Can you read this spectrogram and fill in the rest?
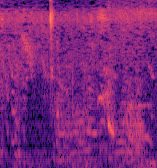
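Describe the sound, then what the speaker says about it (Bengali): Fayoumi hens, an Egyptian laying breed, clucking softly on a small farm, a brief close-up burst of short, chirpy calls over a low background hum. "এই যে এটি আমার ফার্মি মুরগি। এই মুরগিটির জাত হলো তো মিশরি"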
